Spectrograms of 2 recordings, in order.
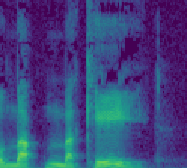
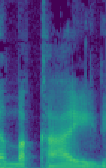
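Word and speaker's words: Mackay: Pero nung una kong nabasa yan, uh, Martin, at mga kababayan, nakala ko Makmakay.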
